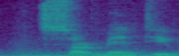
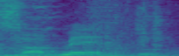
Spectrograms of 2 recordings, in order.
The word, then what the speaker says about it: Sarmenti: They are not happy with Sarmenti. He's French, but you have to pronounce his name in an Italian accent.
